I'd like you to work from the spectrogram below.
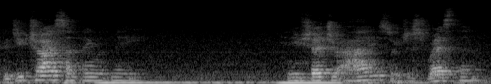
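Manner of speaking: usual speaking voice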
